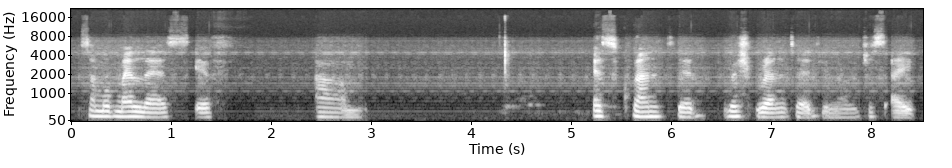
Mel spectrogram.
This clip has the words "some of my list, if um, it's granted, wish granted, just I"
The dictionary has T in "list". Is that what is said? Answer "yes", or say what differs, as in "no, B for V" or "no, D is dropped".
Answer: no, T is dropped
